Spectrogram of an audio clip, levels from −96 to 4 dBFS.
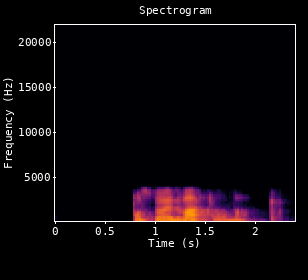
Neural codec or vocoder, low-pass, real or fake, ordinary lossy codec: autoencoder, 48 kHz, 128 numbers a frame, DAC-VAE, trained on Japanese speech; 3.6 kHz; fake; Opus, 24 kbps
